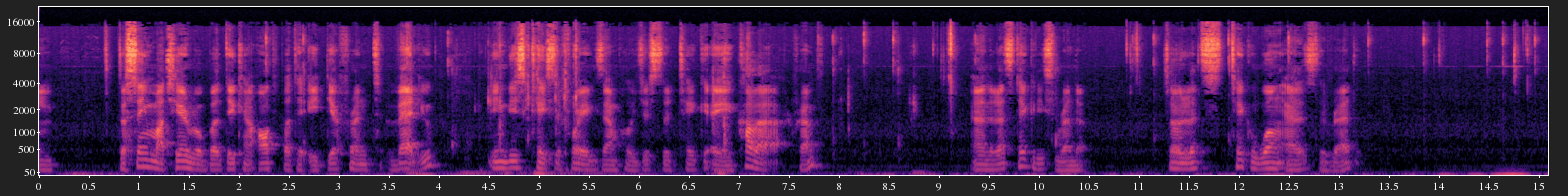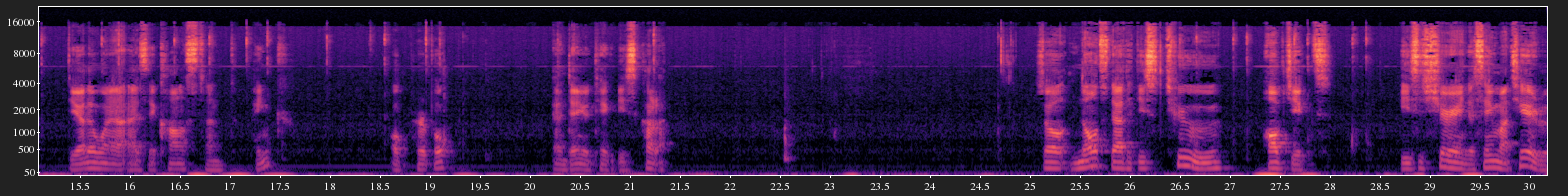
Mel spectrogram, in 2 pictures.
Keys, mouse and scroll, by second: 2.3-3.7 drag, 3.7 d, 3.8-4.5 right drag, 4.5 ctrl+a, 8.3-9.5 alt+right drag, 9.5-11.9 drag, 15.0-17.4 drag, 19.4-20.4 middle drag, 20.4-23.4 drag, 24.8-26.6 middle drag, 26.6 click, 27.1 click, 27.8 click, 29.1 click.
